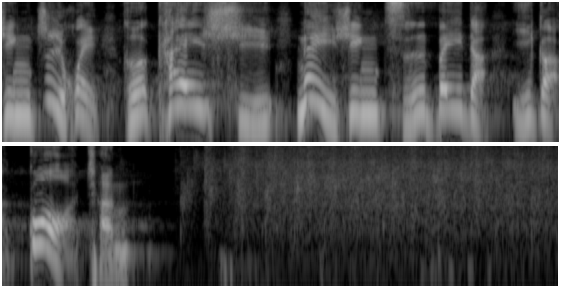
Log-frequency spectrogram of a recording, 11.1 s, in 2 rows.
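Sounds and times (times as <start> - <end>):
speech: 0.0 - 7.0
sparse scattered applause from a small audience: 7.3 - 11.1.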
